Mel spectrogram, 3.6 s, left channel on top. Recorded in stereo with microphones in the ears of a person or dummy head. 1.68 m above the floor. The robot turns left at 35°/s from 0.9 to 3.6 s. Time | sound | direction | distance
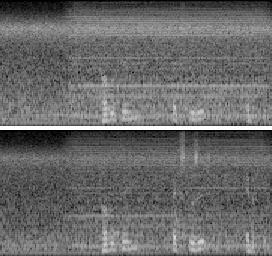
1.4 | a man speaking | 10° left (ahead or behind) | 0.7 m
